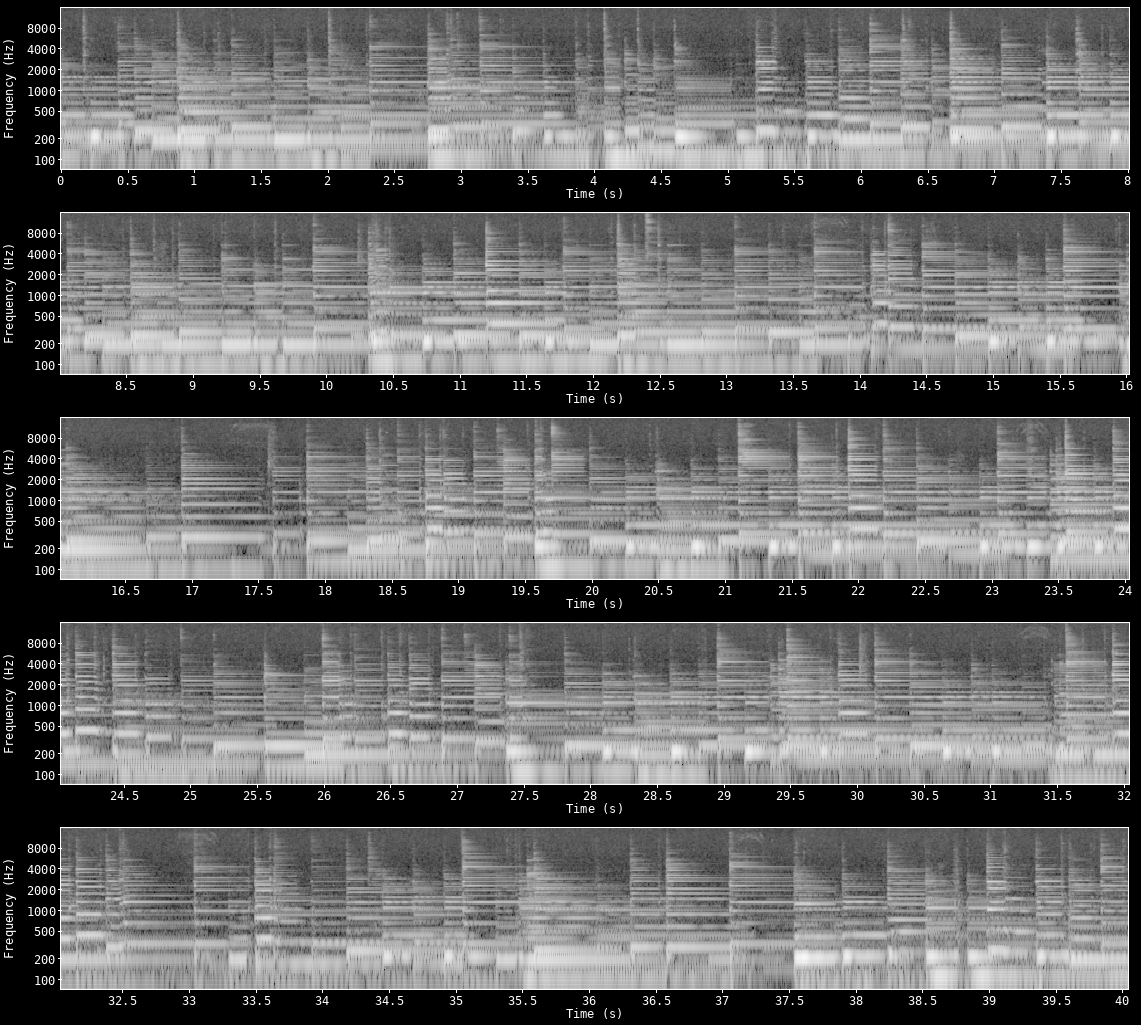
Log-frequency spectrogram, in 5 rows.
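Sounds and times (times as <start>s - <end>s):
solo classical guitar: 0.0s - 40.0s.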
